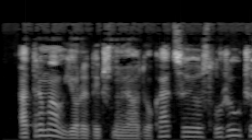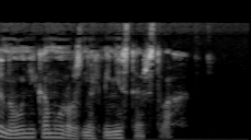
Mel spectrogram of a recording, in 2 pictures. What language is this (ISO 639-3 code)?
bel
